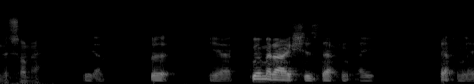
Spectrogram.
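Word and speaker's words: Guimarães: summer yeah but yeah guimaraesh is definitely definitely it's a mirage there we go yeah yeah um it's like it's like it's like you say it with a w after the g and that's how you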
